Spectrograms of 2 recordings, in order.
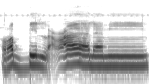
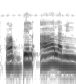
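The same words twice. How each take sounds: First: Chanted, রব্বিল আলামিন very slow, আইন from the throat; chanted, recite রব্বিল আলামিন slowly with a throat আইন; chanted correct recitation. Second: রব্বিল আলামিন with a plain glottal Hamza instead of আইন; wrong Alamin. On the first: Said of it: "এবং এখানে যে মারাত্মক ভুলটি". (chanted, রব্বিল আলামিন ধীরে, কণ্ঠ থেকে আইন) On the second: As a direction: say রব্বিল আলামিন carelessly, no throat sound. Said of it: "আইনের জায়গায় হামজা এনে". (ভুল উচ্চারণ, আইনের জায়গায় Hamza) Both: Shown as a demonstration.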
